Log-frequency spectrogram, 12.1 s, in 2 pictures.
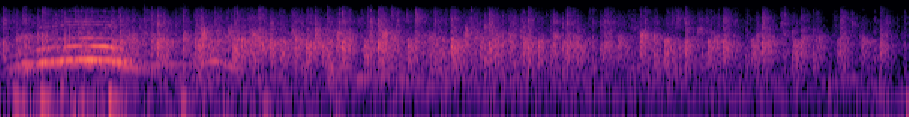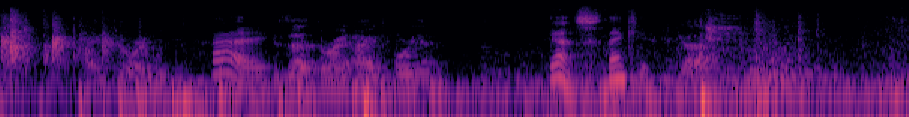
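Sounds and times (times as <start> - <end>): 
crowd applause: 0.0 - 7.0
speech: 9.9 - 11.0.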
